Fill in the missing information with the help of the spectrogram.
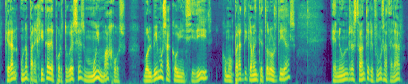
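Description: A man's voice: mid-range voice, creaky, darkish tone, slightly rough, no room sound, clean studio sound. A man from Tarragona, a podcast host, casually recounting a pilgrimage stage with many restarts and self-corrections. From Tarragona, Spain. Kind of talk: casual travel storytelling.

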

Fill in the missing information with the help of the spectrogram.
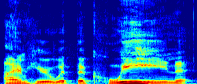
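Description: A woman's voice: low voice, lively intonation, slow pace, over music. A woman hosting a talk show, introducing and interviewing her guest in a playful, gushing way. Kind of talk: casual interview chat.

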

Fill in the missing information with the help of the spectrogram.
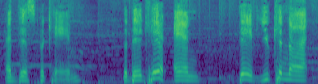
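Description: Podcast co-host: man, casual trivia storyteller, animated delivery. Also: on the high side, unhurried, soft background music. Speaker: co-host of a music countdown podcast. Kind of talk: casual chat.

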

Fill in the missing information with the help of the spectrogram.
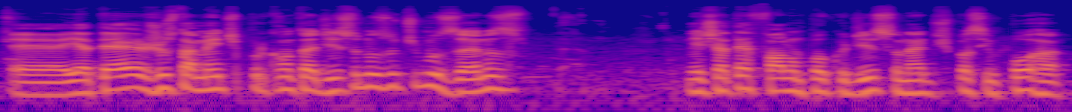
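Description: Relaxed slangy man, faint room noise. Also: fairly high pitch, fast. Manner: relaxed, slangy, long rambling questions. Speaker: podcast host. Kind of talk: casual podcast chat.

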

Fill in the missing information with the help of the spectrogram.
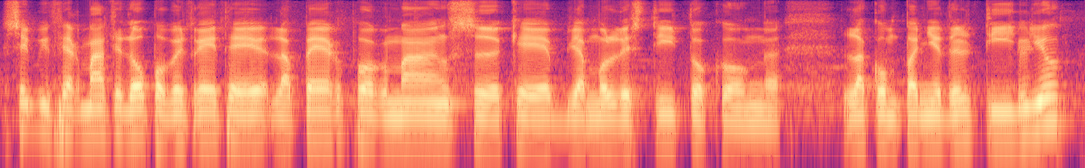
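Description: A woman in her sixties, a stage actress and director, reciting a comic poem aloud to a live audience with a measured, theatrical delivery. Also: extremely low pitch. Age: 60s. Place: event hall before a live audience.

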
